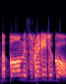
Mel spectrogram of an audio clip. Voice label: bomb planted, fem; player vo jungle fem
